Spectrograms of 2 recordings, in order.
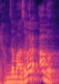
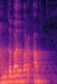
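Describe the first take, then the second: First: The final b is struck firmly with a bounce. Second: The final b stops flat without an echo. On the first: The speaker calls it right. "आवाज़ जमा के" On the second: The speaker calls it wrong. "ऐसे नहीं पढ़ना"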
